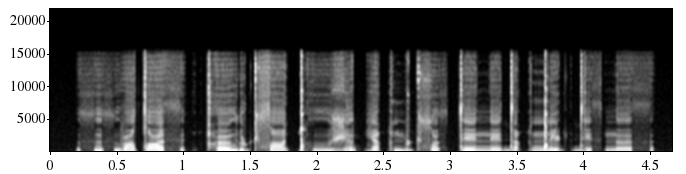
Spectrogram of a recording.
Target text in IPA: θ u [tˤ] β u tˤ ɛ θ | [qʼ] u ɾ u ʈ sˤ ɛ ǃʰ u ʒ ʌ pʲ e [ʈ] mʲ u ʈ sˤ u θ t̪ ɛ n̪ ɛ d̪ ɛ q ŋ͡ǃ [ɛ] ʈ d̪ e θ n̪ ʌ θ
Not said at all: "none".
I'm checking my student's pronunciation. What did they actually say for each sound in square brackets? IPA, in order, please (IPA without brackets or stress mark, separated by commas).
θ, qʰ, q, e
